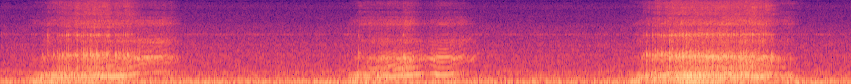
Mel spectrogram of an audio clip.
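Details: Woman snoring during sleep: three loud, rattling snores roughly three seconds apart, some with a gurgling flutter; ordinary snoring.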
